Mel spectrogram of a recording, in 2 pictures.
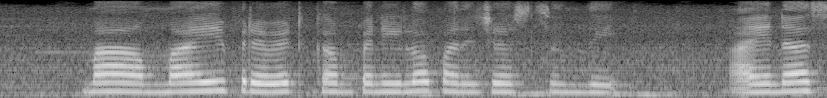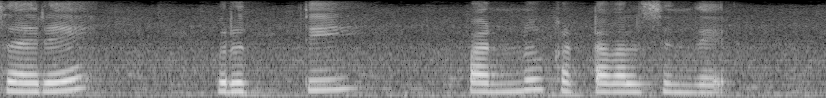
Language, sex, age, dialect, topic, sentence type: Telugu, female, 60-100, Utterandhra, banking, statement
